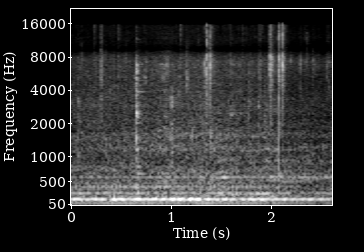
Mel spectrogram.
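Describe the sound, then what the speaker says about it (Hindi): Mustard seeds and urad dal sizzle in a couple of tablespoons of hot oil, a steady crackling fry with scattered sharper pops and stirring scrapes throughout, close and continuous with no voices. "एन्ना काञ्चिच्चि कडुगु उलुत्तम पर्प्पु रेंडा ओन्ना पोट्टुक्करेन"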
